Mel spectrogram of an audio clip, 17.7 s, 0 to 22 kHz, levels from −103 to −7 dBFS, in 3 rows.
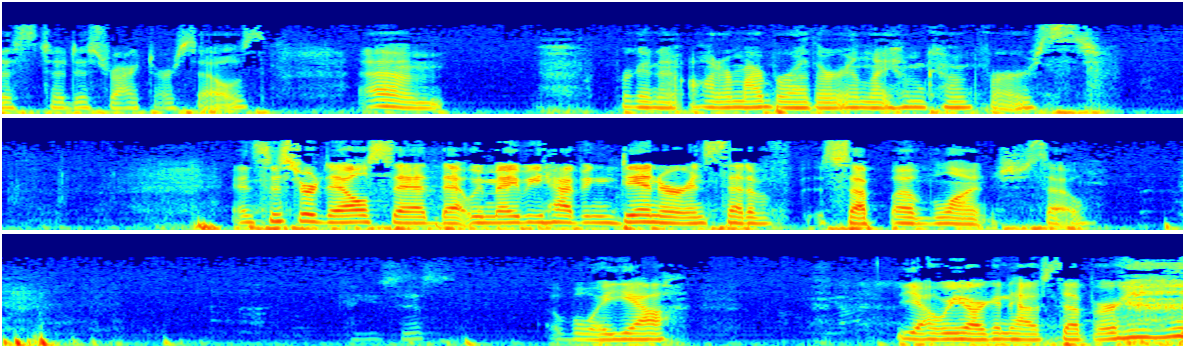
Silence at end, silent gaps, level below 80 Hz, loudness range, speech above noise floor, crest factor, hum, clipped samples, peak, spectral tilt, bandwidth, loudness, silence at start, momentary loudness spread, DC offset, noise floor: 0 s; none; -42 dBFS; 14 LU; 36 dB; 22 dB; none; under 0.1%; -8 dBFS; -3.5 dB/octave; 10.5 kHz; -29 LUFS; 0 s; 18 LU; under 0.1%; -65 dBFS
